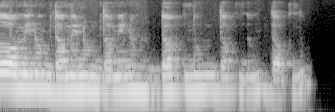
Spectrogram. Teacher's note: Por asimilación tenemos dos consonantes nasales seguidas · Entonces, tenemos la palabra dueño, que evolucionó de la palabra dominum, pues en algún momento de la evolución de la palabra, de dominum, se nos cae esa I que está en posición débil, en sílaba no acentuada, porque es una I débil, es una I que no es larga.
